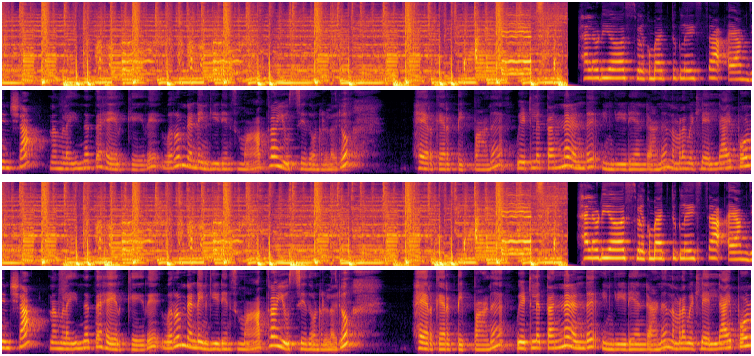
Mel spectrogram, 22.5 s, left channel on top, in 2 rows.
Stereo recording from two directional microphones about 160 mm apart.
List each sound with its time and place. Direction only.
0.0 s music: centre (ahead or behind)
8.7 s a woman's voice: 20° right (ahead or behind)
17.5 s a woman's voice: 15° right (ahead or behind)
